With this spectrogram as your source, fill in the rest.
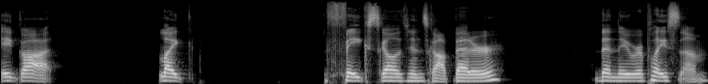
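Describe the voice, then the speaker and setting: A woman with a fairly low voice pauses long and often. The sound is dry and close with no echo, on a very clean recording with a silent background. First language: not English. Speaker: podcast co-host. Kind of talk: reading aloud; casual chat.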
